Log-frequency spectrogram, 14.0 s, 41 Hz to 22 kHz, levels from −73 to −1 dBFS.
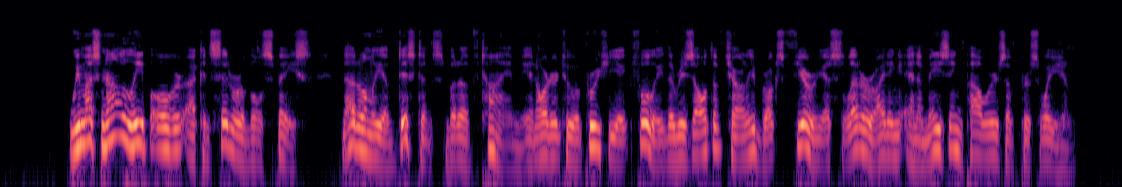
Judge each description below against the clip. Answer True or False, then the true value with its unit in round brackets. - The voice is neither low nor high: False (120 Hz)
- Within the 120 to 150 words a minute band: True (140 wpm)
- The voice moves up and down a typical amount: False (6.3 semitones)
